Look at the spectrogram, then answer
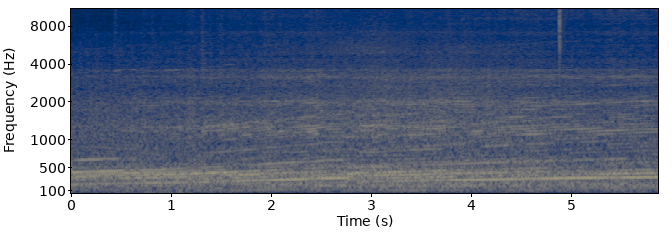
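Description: Nissan race car engine sounding steadily close by on track during a race, a sustained droning roar with rising pitch lines as it accelerates, with no talk over it.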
